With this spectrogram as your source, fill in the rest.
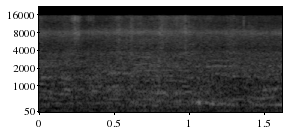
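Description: Pigeon cooing low and steady while the bird is handled, a soft continuous murmur with a slightly louder coo near the end, under faint background noise.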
